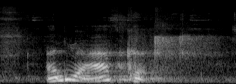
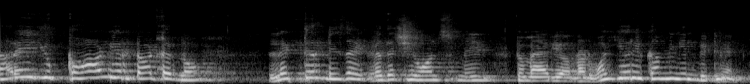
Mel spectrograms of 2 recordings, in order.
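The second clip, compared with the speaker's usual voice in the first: higher, pushy and exasperated; insistent suitor; 6 semitones higher than usual. Retold or imitated. Old suitor demanding the father step aside, higher and pushy. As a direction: push the father to back off.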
